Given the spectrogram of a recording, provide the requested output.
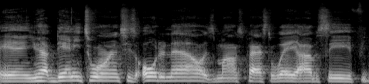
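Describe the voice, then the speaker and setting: A man speaks at a fairly quick pace. The recording is very clean, with a silent background. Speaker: movie reviewer. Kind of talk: video review. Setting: at home, near a sleeping child's room. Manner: fast.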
